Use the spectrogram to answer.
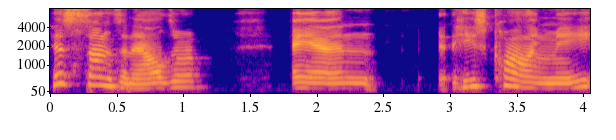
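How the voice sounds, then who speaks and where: A woman speaks in a bright, sharp tone at a medium pitch. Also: very clean recording, silent background. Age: 70s. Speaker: former religious group member. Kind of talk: casual group discussion.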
